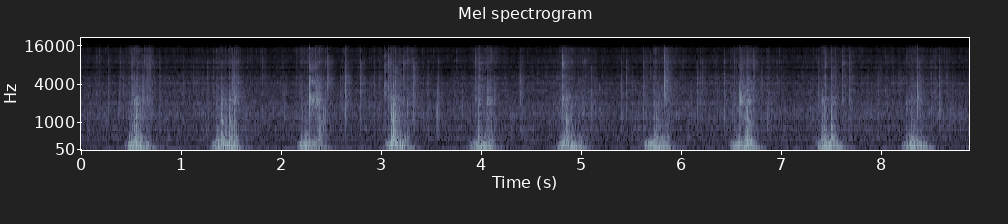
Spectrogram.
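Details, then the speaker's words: Isolated aortic stenosis on a 1962 teaching record: regular heartbeats about 69 a minute, each with a low, coarse systolic murmur and a weakened second sound over the aorta. "при изолированном стенозе усти аорты выслушивается низкой грубой систолической шум и ослабление второго тона на орти прослушайте"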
